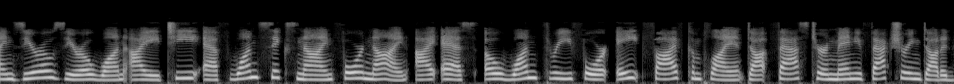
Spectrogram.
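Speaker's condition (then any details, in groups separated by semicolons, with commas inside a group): No condition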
